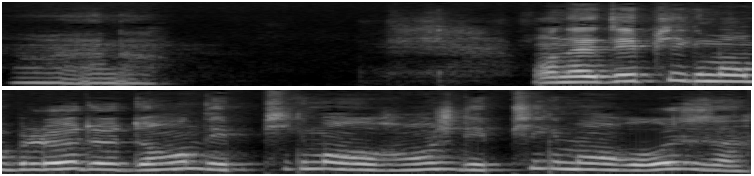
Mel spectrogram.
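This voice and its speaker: A woman's voice: high voice, slow pace, dark tone. A woman hosting an art tutorial in her home office, chatting casually and thinking aloud with plenty of fillers as she demonstrates.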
